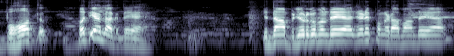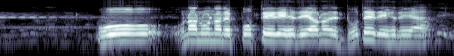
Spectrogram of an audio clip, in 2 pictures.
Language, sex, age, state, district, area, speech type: Punjabi, male, 60+, Punjab, Hoshiarpur, urban, spontaneous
